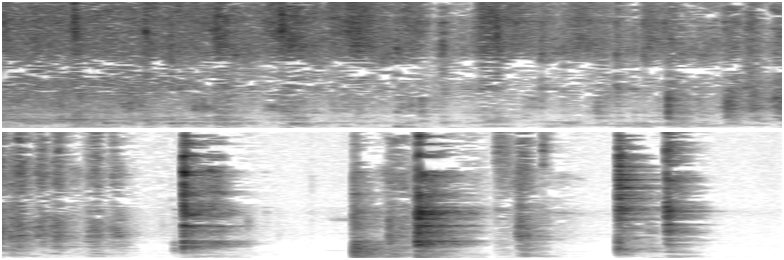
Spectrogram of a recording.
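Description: Pitha batter ingredients with a pinch of salt being stirred in a bowl, a run of scraping, clinking spoon strokes that breaks into short separate bursts with silent gaps, close and fairly quiet.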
